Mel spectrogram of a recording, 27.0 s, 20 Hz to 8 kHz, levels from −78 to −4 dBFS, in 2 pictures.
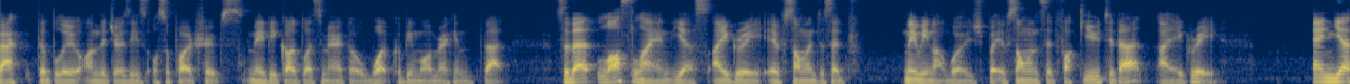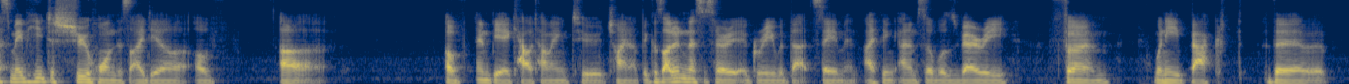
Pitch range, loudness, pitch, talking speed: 85-100 Hz, -23 LUFS, 90 Hz, 175 wpm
